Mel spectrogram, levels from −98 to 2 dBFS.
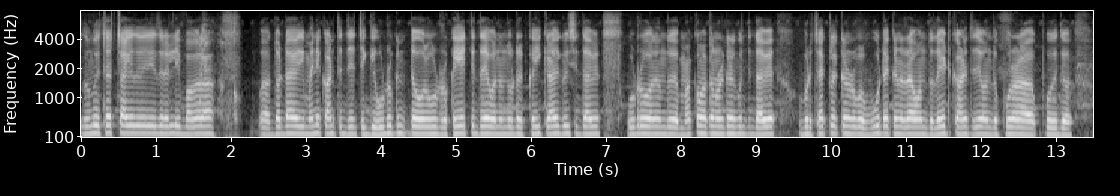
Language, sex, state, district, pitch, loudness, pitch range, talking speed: Kannada, male, Karnataka, Raichur, 170 Hz, -16 LUFS, 165-175 Hz, 160 wpm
